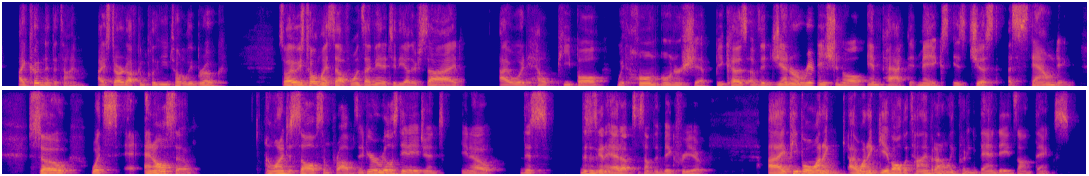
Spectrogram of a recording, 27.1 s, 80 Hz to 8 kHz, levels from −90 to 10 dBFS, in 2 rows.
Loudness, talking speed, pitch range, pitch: -26 LUFS, 200 wpm, 105-135 Hz, 125 Hz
